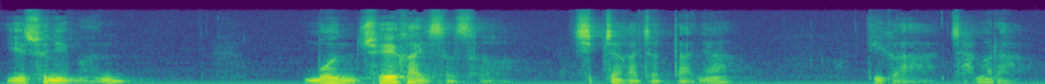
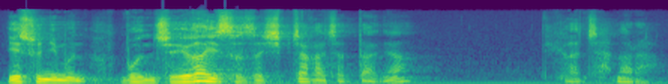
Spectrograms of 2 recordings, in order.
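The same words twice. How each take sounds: First: Gently echoing a mother's Jeolla saying; mother's Jeolla dialect. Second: Fuller Jeolla dialect, 죄가 stressed, question rising at the end; mother's Jeolla dialect. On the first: Mother consoling her son in Jeolla dialect, quiet and gentle. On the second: Mother urging her son to endure, firmer in Jeolla dialect. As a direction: repeat the Jeolla saying more firmly. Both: Retold or imitated. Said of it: "전라도 사투리로".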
